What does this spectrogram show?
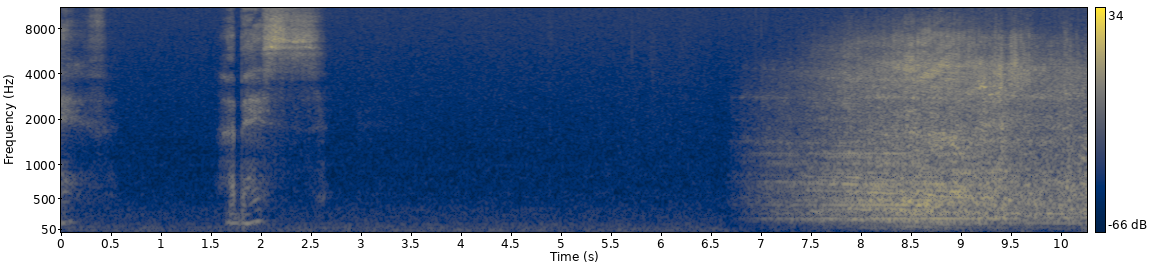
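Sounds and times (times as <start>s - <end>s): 
speech: 1.7s - 2.3s
Ferrari racing car engines roaring on a race track: 6.8s - 10.2s.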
